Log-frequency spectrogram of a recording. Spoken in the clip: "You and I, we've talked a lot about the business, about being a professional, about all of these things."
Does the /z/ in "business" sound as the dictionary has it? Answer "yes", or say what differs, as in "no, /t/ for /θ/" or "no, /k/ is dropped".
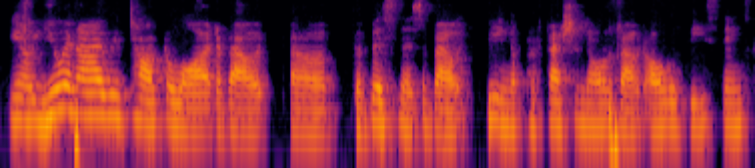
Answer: yes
